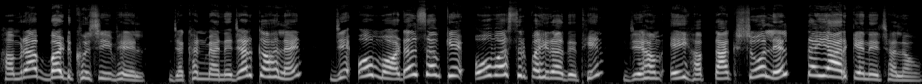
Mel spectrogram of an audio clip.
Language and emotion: Maithili, happy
